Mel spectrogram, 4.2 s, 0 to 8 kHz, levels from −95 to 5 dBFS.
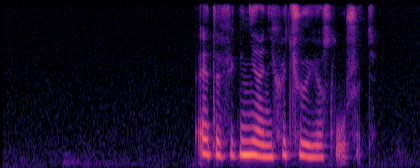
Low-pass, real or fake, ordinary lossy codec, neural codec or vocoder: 7.2 kHz; real; none; none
